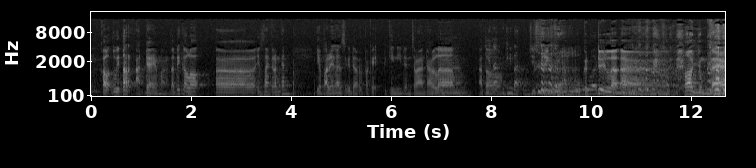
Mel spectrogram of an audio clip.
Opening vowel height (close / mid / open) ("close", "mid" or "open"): open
